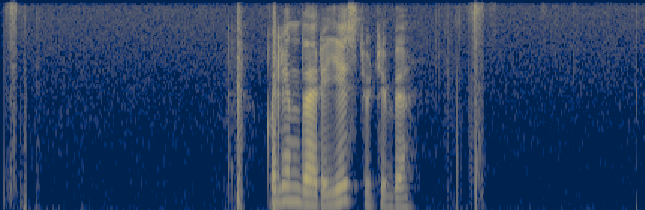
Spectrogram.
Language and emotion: Russian, neutral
